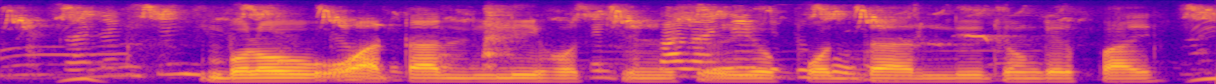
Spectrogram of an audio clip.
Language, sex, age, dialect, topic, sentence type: Bengali, male, 18-24, Jharkhandi, agriculture, statement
